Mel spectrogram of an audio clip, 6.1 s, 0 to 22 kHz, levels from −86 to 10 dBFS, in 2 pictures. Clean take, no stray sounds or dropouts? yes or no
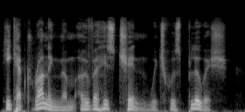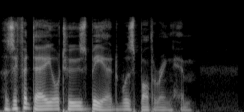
yes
